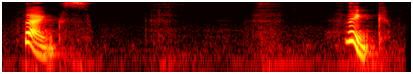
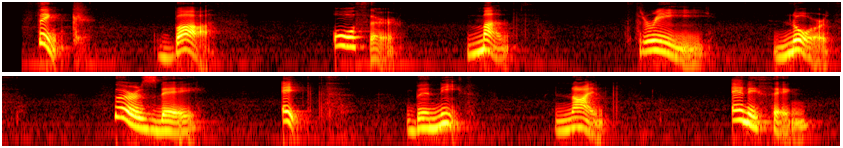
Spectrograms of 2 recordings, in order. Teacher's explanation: sound is unvoiced you can create it with air only the tongue's tip passes through the teeth to make thanks think let's practice merely with air no voice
